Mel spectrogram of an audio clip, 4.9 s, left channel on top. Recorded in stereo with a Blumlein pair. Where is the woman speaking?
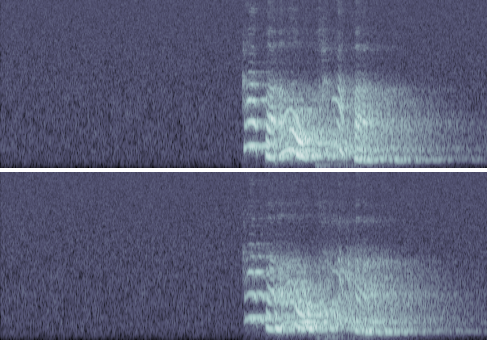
30° left, 1.6 m.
